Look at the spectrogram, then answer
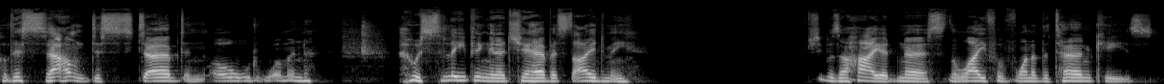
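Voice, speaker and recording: A man playing an anguished, guilt-ridden imprisoned gentleman, narrating a literary audiobook in a theatrical, brooding manner. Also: fairly high pitch, vocal fry. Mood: grim recollection.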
